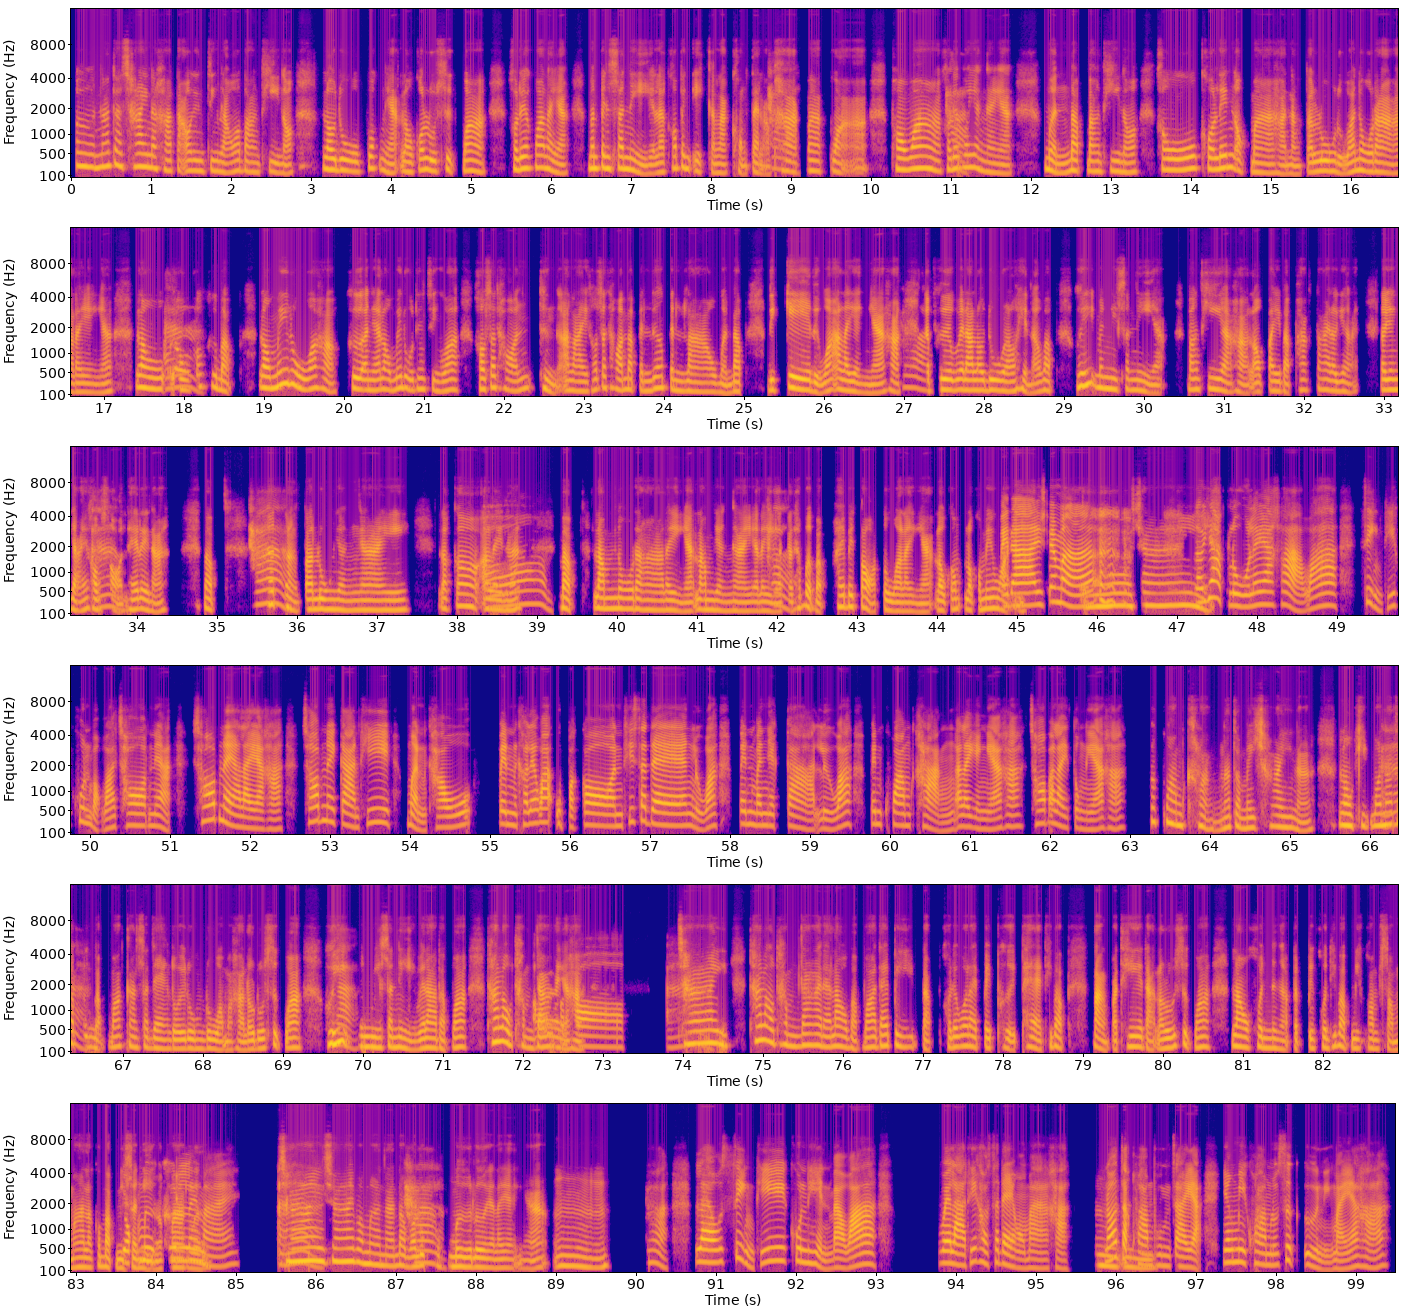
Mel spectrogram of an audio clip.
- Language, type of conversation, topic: Thai, podcast, คุณภูมิใจในวัฒนธรรมของตัวเองเรื่องอะไรบ้าง?
- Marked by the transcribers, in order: chuckle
